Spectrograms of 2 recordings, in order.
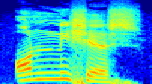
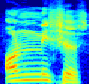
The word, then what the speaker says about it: অনিঃশেষ: star অনেকবার আসছে পরীক্ষায় অন্নিশেষ অনিঃশেষ আমরা অনেকে পড়ি অন্নিশেষ অনেকে হয়তো পড়তে পারে আর কি অনিশেষ এটা হবে অনিঃশেষ অনিঃশেষ এই যে উচ্চারণ যখন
